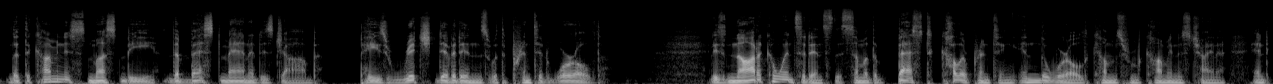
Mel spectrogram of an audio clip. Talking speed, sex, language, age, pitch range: 180 wpm, male, English, 50-69, 70-85 Hz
